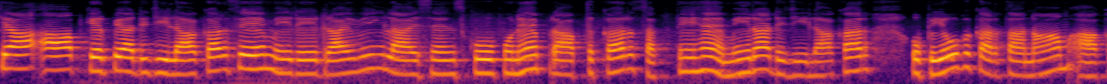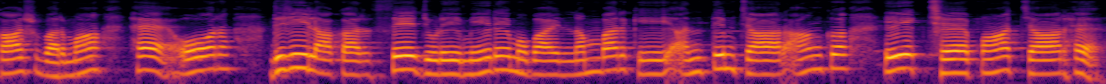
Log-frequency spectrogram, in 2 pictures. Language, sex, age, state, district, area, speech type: Hindi, female, 45-60, Madhya Pradesh, Narsinghpur, rural, read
